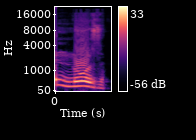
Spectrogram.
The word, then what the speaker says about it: nose: उसी प्रकार प्यारे बच्चों देखो, NOSE है, इसको पढ़ोगे नोज, नोज नहीं, ज नहीं ज, नोज।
